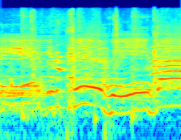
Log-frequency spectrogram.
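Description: A song with a high, child-like singing voice carrying the melody in long held notes that slide from pitch to pitch.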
